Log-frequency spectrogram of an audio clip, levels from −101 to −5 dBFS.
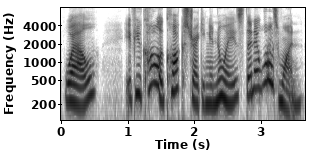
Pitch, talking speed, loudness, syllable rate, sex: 275 Hz, 215 wpm, -18 LUFS, 5.1 syllables/s, female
